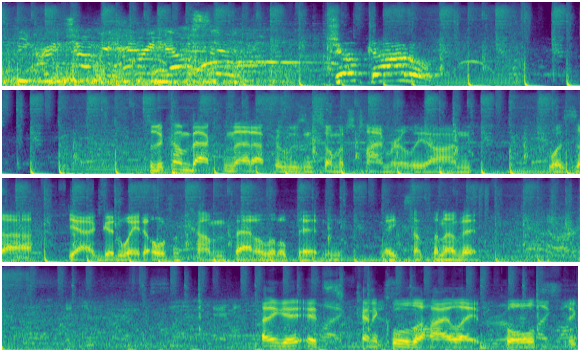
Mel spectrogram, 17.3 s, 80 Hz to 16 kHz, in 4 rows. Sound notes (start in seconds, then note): 0.2 upbeat music; 3.7 cheering; 3.7 upbeat music; 12.7 upbeat music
